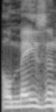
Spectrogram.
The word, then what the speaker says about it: O'Maison: dalton smith versus sam or mason or mason the commentators were using different pronunciations throughout the broadcast i'm gonna go with sam or mason so dalton smith from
